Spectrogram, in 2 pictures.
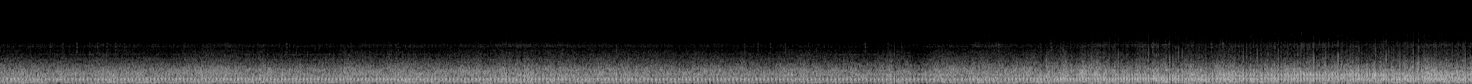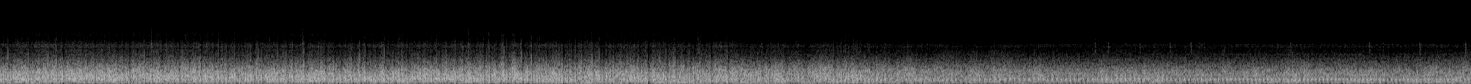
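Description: Trail motorcycle engine running steadily on the move. It grows louder and rougher for about twelve seconds in the middle, then eases back to its earlier note.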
